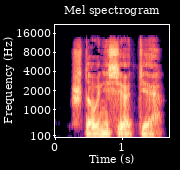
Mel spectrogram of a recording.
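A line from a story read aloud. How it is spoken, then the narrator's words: Growl. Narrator (Russian): прорычал Ярый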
